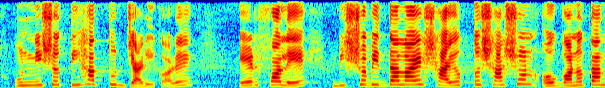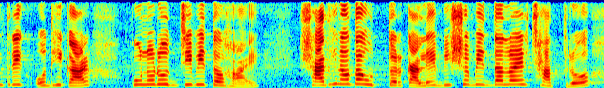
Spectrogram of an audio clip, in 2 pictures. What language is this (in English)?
Bangla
